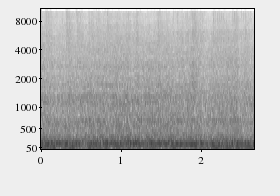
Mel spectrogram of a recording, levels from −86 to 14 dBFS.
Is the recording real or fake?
real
